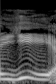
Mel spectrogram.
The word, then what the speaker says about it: Yee: And I say Yee, and they're like, what did you say? How do you spell that? And I'm like, it's Y-E-E. And they're like, E-Y-E-E?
